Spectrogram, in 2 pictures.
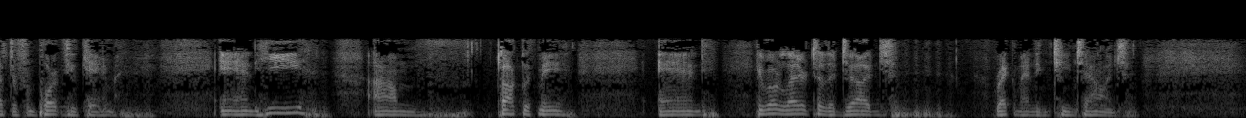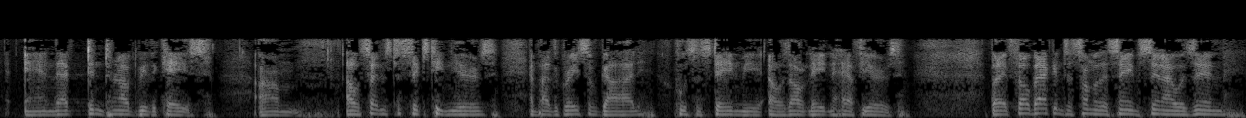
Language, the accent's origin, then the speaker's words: English; Milwaukee, Wisconsin, United States; I grew up in Milwaukee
